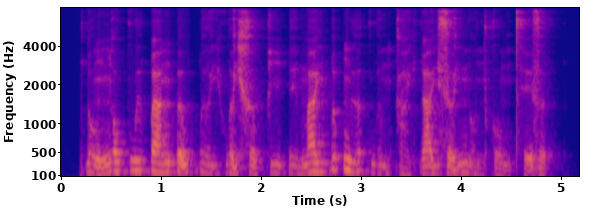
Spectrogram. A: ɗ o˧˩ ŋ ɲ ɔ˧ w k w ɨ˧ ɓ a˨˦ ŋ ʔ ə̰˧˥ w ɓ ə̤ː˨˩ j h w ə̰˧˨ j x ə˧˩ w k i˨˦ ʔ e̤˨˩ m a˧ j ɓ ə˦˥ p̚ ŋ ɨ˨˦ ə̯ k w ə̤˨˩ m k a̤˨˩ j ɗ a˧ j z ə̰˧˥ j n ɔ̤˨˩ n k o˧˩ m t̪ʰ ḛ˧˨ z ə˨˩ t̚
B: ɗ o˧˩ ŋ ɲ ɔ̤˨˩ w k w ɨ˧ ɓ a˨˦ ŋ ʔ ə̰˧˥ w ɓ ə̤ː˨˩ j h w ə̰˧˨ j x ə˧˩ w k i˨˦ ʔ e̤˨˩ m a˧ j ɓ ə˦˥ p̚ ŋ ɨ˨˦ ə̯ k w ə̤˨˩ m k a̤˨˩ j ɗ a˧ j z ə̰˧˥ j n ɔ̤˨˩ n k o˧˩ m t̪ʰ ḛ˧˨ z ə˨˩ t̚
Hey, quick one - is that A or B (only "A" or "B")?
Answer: A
